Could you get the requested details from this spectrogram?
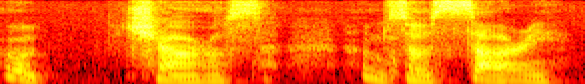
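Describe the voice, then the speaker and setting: A man's voice: a little high, animated, slow pace, fairly bright tone, husky, exaggerated voice. A man voicing a hurt middle-aged wife in a read-aloud story, pleading and emotional. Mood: tearful.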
